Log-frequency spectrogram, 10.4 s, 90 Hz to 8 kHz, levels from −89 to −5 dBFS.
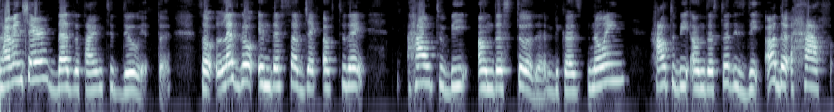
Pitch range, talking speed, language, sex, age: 225-285 Hz, 175 wpm, English, female, 20-39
